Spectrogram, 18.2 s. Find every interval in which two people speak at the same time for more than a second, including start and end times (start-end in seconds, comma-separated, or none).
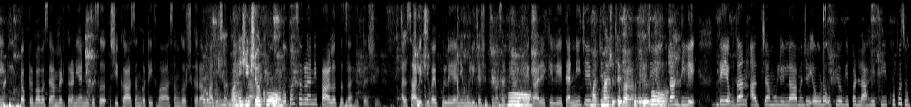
11.8-13.1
